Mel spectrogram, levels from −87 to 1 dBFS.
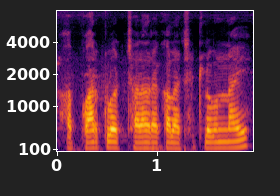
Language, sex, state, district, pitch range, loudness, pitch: Telugu, male, Telangana, Mahabubabad, 120-130 Hz, -17 LUFS, 125 Hz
